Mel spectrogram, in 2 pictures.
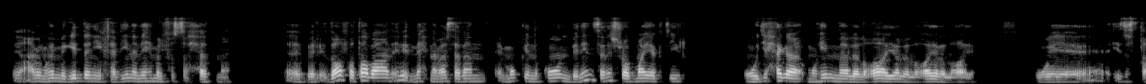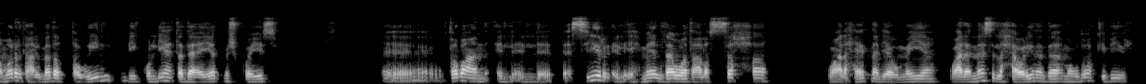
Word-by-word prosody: آآ - - -6
عامل 140 - -2
مُهم 145 0 -2
جدًا 150 +2 0
يخلّينا 140 +2 -5
نهمل 145 -1 -4
في 140 +4 -9
صحتنا. - - -4 0.6
آآ - - -3
بالإضافة 445 - +3
طبعًا 160 -3 +6
إلى 205 +6 -2
إن - - -12
إحنا 140 -2 -6
مثلًا 140 0 -1
ممكن 155 +1 -5
نكون 150 +3 -1
بننسى 200 - -2
نشرب 145 -6 0
مَيَّه 145 -1 +3
كتير 140 0 -13 0.5
ودي 135 +5 -2
حاجة 155 -5 +5
مُهمة 135 0 0
للغاية 135 +3 +5
للغاية 125 +2 +3
للغاية، 115 -1 0 0.6
وإذا - - -5
استمرت 155 +7 +1
على 115 - 0
المدى 140 +5 +4
الطويل 150 - -3
بيكون 130 -4 -8
ليها 170 0 -2
تداعيات 130 +6 +3
مش 135 - -7
كويسة. 130 +3 -2 1.0
آآ - - -5
وطبعًا 155 -3 +3
ال - - -9
ال - - -9
التأثير 480 +1 0
الإهمال 435 - -2
دوّة 140 -2 +7
على 115 0 +3
الصحة 150 0 -1 0.6
وعلى - - +2
حياتنا 145 -1 0
اليومية 130 +3 -1
وعلى 115 +1 +5
الناس 165 +8 0
اللي - - -1
حوالينا 120 +6 +3
ده 130 0 +1
موضوع 125 +7 -4
كبير. 150 -2 -9
145 Hz, 145 wpm, -21 LUFS, 130-160 Hz, 1.0 s, دوّة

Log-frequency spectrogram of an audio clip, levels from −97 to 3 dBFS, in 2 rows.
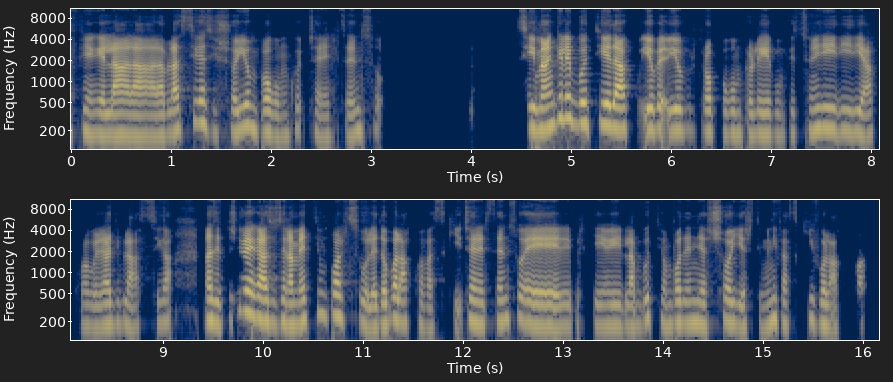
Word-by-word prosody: finire 185 -1 -7
che 175 - +3
la 175 0 +5
la 170 -1 +2
la 170 - +1
plastica 200 +8 -1
si 195 -6 -15
scioglie 195 +4 -3
un 220 - -7
po' 190 0 -1
comunque, 175 +5 -14
cioè 175 - -12
nel 160 0 -12
senso 195 +5 -11 1.4
Sì, 220 - +2
ma 210 - +8
anche 235 +8 +6
le 310 -2 +5
bottiglie 255 0 +3
d'acq 215 -2 +7
io 210 - +3
pe - - +3
io 205 0 +1
purtroppo 195 -1 -8
compro 185 -1 -9
le 180 0 +1
confezioni 185 +3 -10
di 215 -1 0
di 200 -1 -7
di 190 - 0
acqua, 180 +1 -7
quella 175 +2 -1
di 190 +1 -16
plastica, 190 +2 -8 0.3
ma 210 - +3
se 195 -3 -2
tu 215 - -22
ci 285 - -18
fai 275 -2 +8
caso 210 -3 +7
se 200 +1 -6
la 180 - +5
metti 200 +6 +1
un 255 - -11
po' 250 - -7
al 240 -2 +2
sole 170 -4 -5
dopo 180 +5 +1
l'acqua 195 -3 -5
fa 160 - -10
schi 160 - -19
cioè 210 - -2
nel 190 -2 -1
senso 210 +3 -7
ehm, 175 -3 +3
perché 175 -1 -6
la 175 0 -2
bottiglia 205 +2 -10
un 180 - -12
po' 195 +1 -3
tende 195 -1 -6
a - - -5
sciogliersi, 185 -2 -6
quindi 185 +5 -8
fa 195 - -9
schifo 200 -3 -9
l'acqua. 180 0 -10
190 Hz, 250 wpm, -23 LUFS, 180-210 Hz, 1.4 s, ma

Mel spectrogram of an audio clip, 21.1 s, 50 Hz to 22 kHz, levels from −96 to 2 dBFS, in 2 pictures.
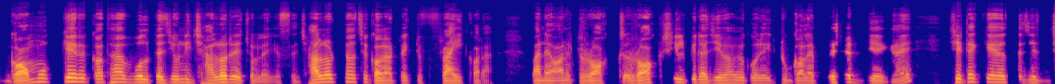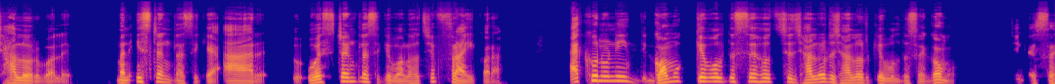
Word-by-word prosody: গমকের 170 - +5 0.2
কথা 150 +2 0 0.2
বলতে 140 -2 +4
যেয়ে 140 0 0
উনি 145 - -3
ঝালরে 140 +6 +5
চলে 90 -1 -8
গেছে। 90 +2 -8
ঝালরটা 160 +7 +4
হচ্ছে 160 -1 -5
গলাটা 115 +1 +3
একটু 125 - -17 0.2
ফ্রাই 105 -2 +2
করা। - - -8 0.4
মানে 110 +1 +1
অনেক 120 0 -6 0.2
রক 110 +2 +1 0.3
রক - - +5
শিল্পীরা 145 -2 -1
যেভাবে 125 0 -1
করে 120 -1 -4
একটু 115 +1 -14
গলায় 115 0 -2
প্রেশার 140 +2 -1
দিয়ে 105 -2 -1
গায় - - -3 0.4
সেটাকে 160 0 +1
হচ্ছে 150 - -3
যে 135 - -2 0.2
ঝালর 115 -3 +1
বলে। - - -7 0.5
মানে 120 0 +2
ইস্টার্ন 170 -3 +5
ক্লাসিকে। 105 -1 -5 0.3
আর 105 -1 -2 0.6
ওয়েসটার্ন 185 +7 +3
ক্লাসিকে 155 -10 -1
বলা 100 0 -4
হচ্ছে 105 - -7
ফ্রাই - - +2
করা। - - -8 0.8
এখন 230 -1 +3
উনি 210 0 +1 0.4
গমককে 185 +7 +4
বলতেছে 180 0 +2
হচ্ছে 170 -1 -3
ঝালর। 145 +6 +1
ঝালরকে 125 +1 -3
বলতেছে 100 -1 -6
গমক। 135 -2 0 0.6
ঠিক - - -22
আছে? - - -2
135 Hz, 150 wpm, -24 LUFS, 115-165 Hz, 0.8 s, গমকের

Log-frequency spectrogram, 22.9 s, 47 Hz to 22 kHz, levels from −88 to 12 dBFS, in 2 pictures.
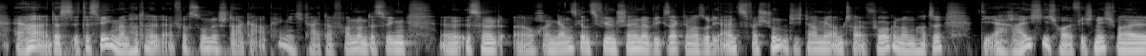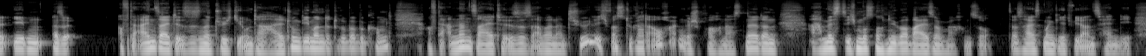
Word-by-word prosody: Ja, - - +3
das - - 0
deswegen 150 +6 +2
man 90 -2 +1
hat 100 - -3
halt 105 -3 0
einfach 115 - -6
so 105 +4 -4
'ne 115 -1 0
starke 95 -4 -6
Abhängigkeit 90 - -7
davon 95 +5 -2
und 100 -2 +1
deswegen, 105 0 +1 0.3
äh, 100 +1 +1
ist 110 - -2
halt 100 -1 +1
auch 95 -1 -5
an 100 -1 0
ganz, 105 +4 +1
ganz 105 -1 0
vielen 110 -2 +2
Stellen 105 +2 +3
da 100 -3 +3
wie 100 - 0
gesagt 110 +1 -1
immer 95 0 +1
so 95 +2 0
die 85 - -3
1, 110 - +2
2 105 -2 -5
Stunden 125 +3 +1
die 105 - -10
ich 100 - -11
da 105 +2 -1
mir 105 0 +2
am 100 - 0
Tag 115 +3 -3
vorgenommen 105 -5 +1
hatte 115 +7 -1 0.4
die - - -3
erreiche 100 - 0
ich 145 - -3
häufig 85 +1 -2
nicht 115 +2 +1
weil 100 0 +5
eben 105 -2 +3
also 95 -1 +2 0.5
auf - - -8
der - - -3
einen 105 +5 +5
Seite 105 -4 +5
ist 95 - -2
es 100 - -3
natürlich 95 0 +1
die - - -1
Unterhaltung, 85 +5 +1
die 115 0 +3
man 110 -1 +5
da 110 - -1
drüber 115 0 -4
bekommt. 115 +3 -5 0.3
Auf - - -9
der - - -8
anderen 125 +6 +5
Seite 90 -3 0
ist 90 - -2
es 95 -3 -3
aber 90 +1 -2
natürlich, 160 - -1
was 125 -1 -3
du - - -7
grad 110 -1 -2
auch 85 - -2
angesprochen 80 -2 -6
hast, 75 +2 -11
ne, 110 0 +3
dann: 100 -3 +2 0.3
„Ah 105 -2 -4
Mist, 110 0 +4
ich 110 - +1
muss 105 -1 +4
noch 100 -4 +3
'ne 105 - +4
Überweisung 90 -4 +2
machen“, 75 -1 -11
so. - - -11 0.2
Das 100 -1 -5
heißt, 95 0 +1
man 95 -2 +2
geht 90 - -4
wieder - - -1
ans - - -4
Handy 75 -1 -7
100 Hz, 245 wpm, -20 LUFS, 95-110 Hz, 0.5 s, weil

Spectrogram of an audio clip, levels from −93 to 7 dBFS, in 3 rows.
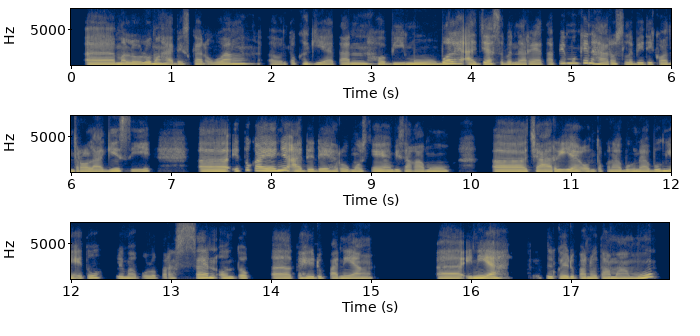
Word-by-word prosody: eee, 185 0 +2
melulu 180 +2 +4
menghabiskan 190 +2 -2
uang, 220 +6 0 0.2
eee, 165 - -6
untuk 220 +5 -10
kegiatan 175 -2 -2 0.2
hobimu. 190 0 +2
Boleh 255 +7 +3
aja 190 +3 +1
sebenarnya, 180 -2 -2
tapi 195 +10 -6
mungkin 300 +3 -1
harus 210 +2 -1
lebih 185 -4 -1
dikontrol 175 -1 -2
lagi 170 +5 +1
sih, 210 -2 -2 0.5
eee, 200 -1 +3
itu 240 +8 -5
kayaknya 270 +1 +5
ada 200 -3 0
deh 170 +1 +2
rumusnya 185 +1 0
yang - - +2
bisa 180 0 -3
kamu, 180 +2 -1 0.4
eee, 180 -1 +2
cari 190 0 +1
ya, 185 - +1
untuk 180 +1 -5
nabung 180 0 0
nabung 180 +5 +2
yaitu 215 +7 -1 0.2
50% 185 +5 -1
untuk, 190 -2 -1 0.2
eee, 170 0 -2
kehidupan 180 -1 -2
yang, 165 -1 0 0.7
eee, 165 -1 +1
ini 210 +1 +6
ya, 185 +1 +4 0.4
tuk 190 -2 -3
kehidupan 185 +1 +1
utamamu, 180 - +2
185 Hz, 150 wpm, -23 LUFS, 175-200 Hz, 0.7 s, ini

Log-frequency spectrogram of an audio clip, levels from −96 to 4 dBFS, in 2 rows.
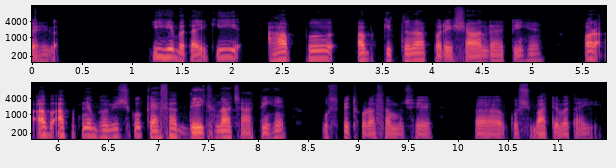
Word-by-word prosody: रहेगा, - - -4 0.9
कि - - -2
ये 185 0 +4
बताइए 115 -6 +2
कि 175 0 -2 0.3
आप 145 +3 +6 0.7
अब 135 0 +5
कितना 125 +2 +1
परेशान 105 0 +2
रहती 115 -1 -5
हैं 125 0 -10 0.4
और - - +7 0.2
अब - - +8
आप 165 - +7
अपने 160 -3 -1
भविष्य 140 +2 -4
को 165 - 0
कैसा 125 +5 +2 0.2
देखना 120 +3 +5
चाहती 105 -3 -3
हैं, 130 - -2 0.4
उसपे - - -5
थोड़ा-सा 95 +1 -2
मुझे 95 -1 -6 0.5
अ, 95 -2 -1
कुछ - - -7
बातें - - +1
बताइए? 100 +2 -6
120 Hz, 145 wpm, -35 LUFS, 100-140 Hz, 0.9 s, अब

